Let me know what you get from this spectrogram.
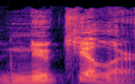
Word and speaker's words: nuclear: As Halford says, nuclear. – Or etc. – Clear. – 7:30. – It's pronounced nuclear.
